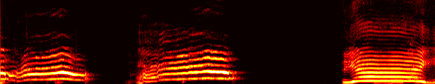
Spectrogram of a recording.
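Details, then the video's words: Pet Chihuahua, five years old, howling along to music and singing at home: two long, wavering howls that climb slightly, then after a pause a third, steadier and brighter howl. The room is otherwise quiet. "Chihuahua singing Christmas Carols"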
